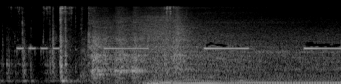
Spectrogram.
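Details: 2009 Honda Civic with an intermittent immobilizer fault: with a different key a brief crank catches quickly and settles into a steady, even low idle with a faint chime; a normal start, so the original key is blamed.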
